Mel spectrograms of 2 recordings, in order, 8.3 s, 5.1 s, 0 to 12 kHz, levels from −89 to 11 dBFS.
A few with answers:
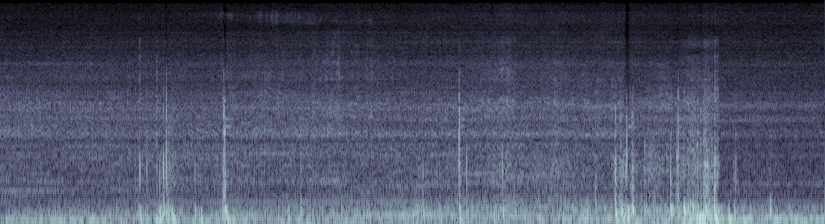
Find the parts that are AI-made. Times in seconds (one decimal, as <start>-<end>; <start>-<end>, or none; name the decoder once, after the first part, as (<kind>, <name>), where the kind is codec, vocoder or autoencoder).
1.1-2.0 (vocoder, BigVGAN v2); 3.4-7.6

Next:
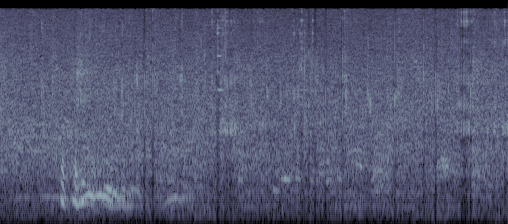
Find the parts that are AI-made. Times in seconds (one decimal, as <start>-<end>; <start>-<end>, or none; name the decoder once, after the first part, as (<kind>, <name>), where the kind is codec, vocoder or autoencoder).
none

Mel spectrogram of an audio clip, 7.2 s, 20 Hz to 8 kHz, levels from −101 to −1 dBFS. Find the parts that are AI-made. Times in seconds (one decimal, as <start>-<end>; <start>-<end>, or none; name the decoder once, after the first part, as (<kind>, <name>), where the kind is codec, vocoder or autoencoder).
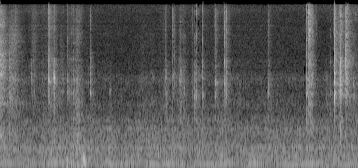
0.0-2.2 (codec, DAC); 2.8-5.6

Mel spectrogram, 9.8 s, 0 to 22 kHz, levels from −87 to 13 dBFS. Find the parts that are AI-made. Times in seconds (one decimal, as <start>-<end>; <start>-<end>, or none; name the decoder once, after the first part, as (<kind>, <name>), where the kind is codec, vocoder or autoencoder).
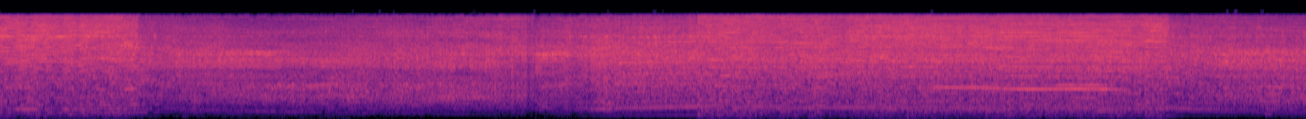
1.2-4.6 (codec, SNAC)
